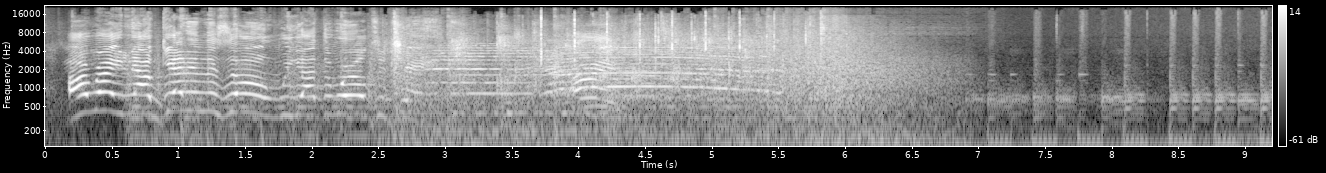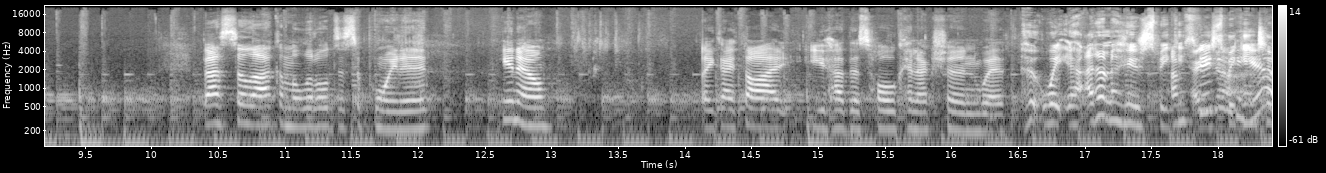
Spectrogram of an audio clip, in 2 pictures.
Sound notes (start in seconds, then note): 2.6 cheering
